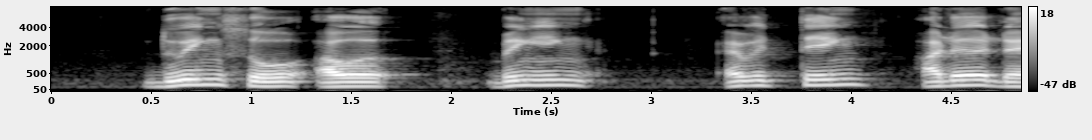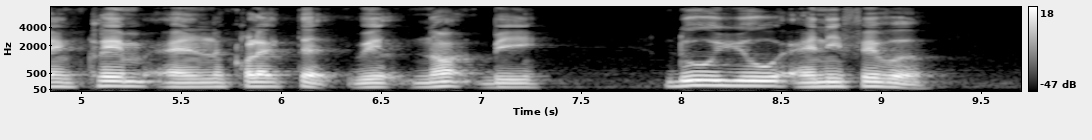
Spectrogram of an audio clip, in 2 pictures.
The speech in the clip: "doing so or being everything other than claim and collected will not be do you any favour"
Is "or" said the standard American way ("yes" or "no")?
no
